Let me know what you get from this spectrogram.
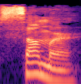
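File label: "summer", English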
